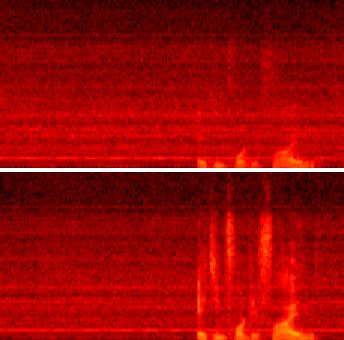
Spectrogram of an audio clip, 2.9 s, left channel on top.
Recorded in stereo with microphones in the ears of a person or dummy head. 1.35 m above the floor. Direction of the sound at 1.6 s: 70° right (ahead or behind).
